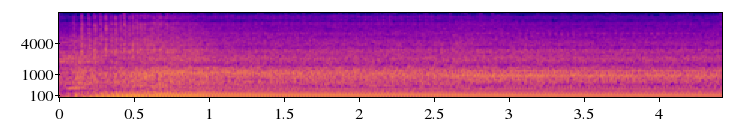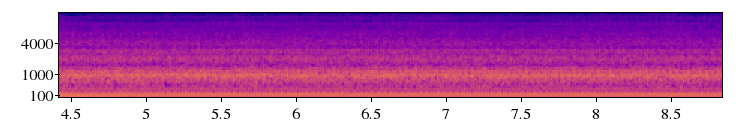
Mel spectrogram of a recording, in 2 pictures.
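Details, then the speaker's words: 1997 MTD Yard Machines riding mower whose tank, fuel lines, filter and carburetor had run completely empty; refueled and hard to start, it catches within a second, then settles into a steady, even low drone. Running normally. "yeah I got it started wasn't easy I'm going to let that run that way it gets gas into the carburetor before I try moving it"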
